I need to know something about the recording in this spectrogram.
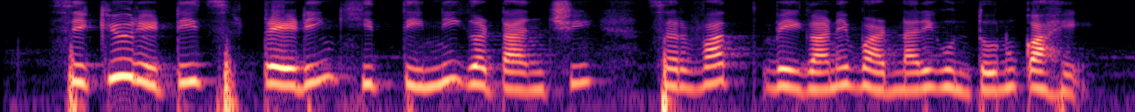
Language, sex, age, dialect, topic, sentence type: Marathi, female, 25-30, Northern Konkan, banking, statement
